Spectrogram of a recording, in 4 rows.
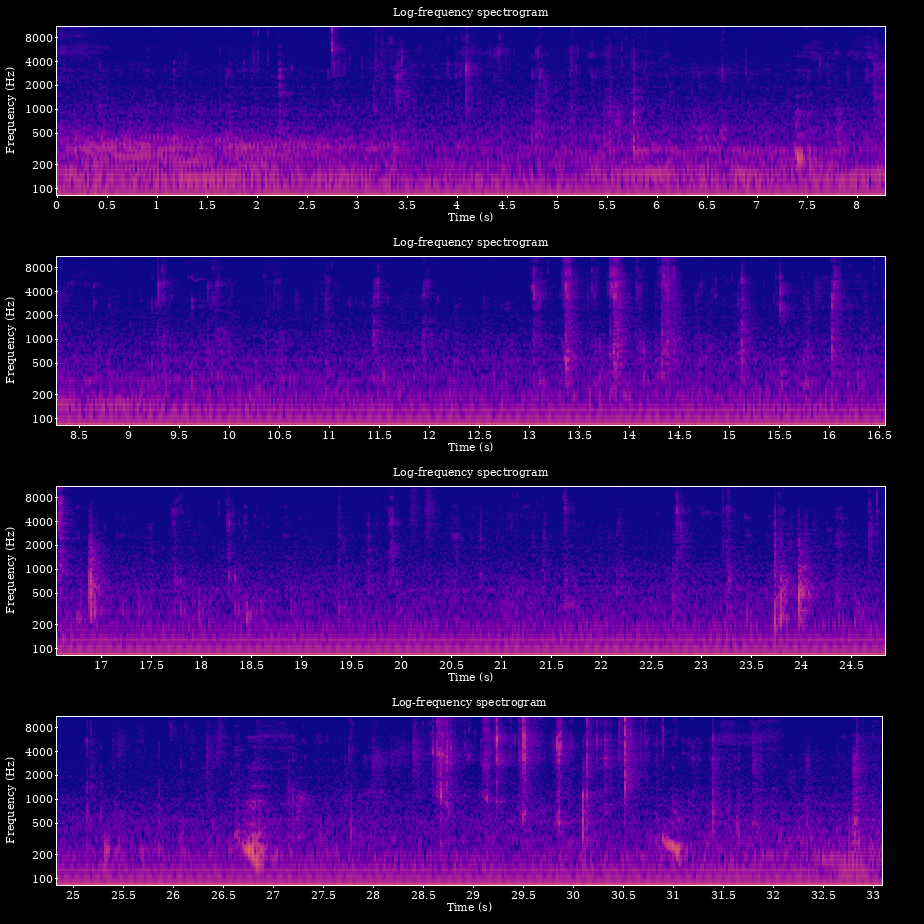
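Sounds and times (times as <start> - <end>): low hum: 0.0 - 13.4
chewing crispy food: 0.0 - 33.0.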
